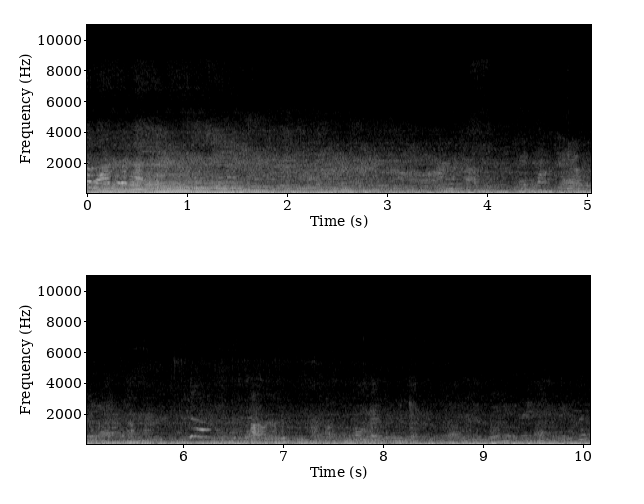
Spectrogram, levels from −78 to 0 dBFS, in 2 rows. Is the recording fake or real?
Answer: fake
